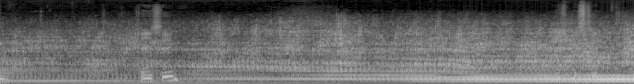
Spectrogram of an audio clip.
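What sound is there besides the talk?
aeroplane taking off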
